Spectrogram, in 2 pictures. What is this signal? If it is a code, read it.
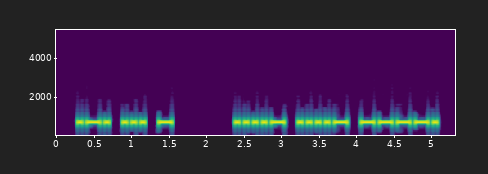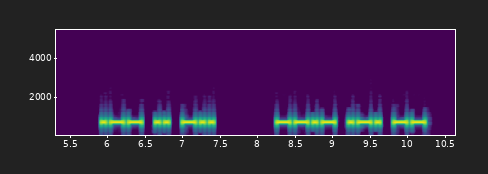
Morse code, heard as a keyed tone, about 20 wpm, 700 Hz. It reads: RST 449 WID QRM
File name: UK MASTER QSOs TRAINING / 20WPM / UK MASTER QSOs 0061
